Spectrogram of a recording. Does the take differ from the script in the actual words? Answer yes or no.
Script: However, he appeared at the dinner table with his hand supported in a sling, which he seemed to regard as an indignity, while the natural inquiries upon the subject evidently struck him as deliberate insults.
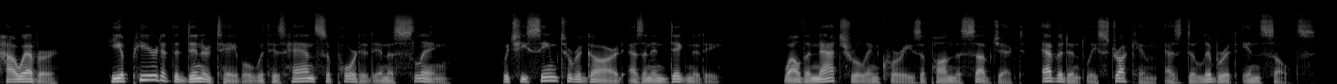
no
